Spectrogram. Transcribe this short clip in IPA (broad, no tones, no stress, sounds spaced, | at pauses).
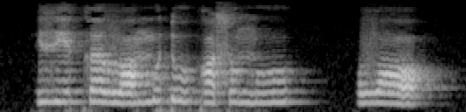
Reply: vʲ æ k ɜ v ɒ m u ɗ u ɡ ɒ s u ŋ u | v ɔ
